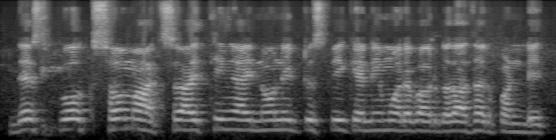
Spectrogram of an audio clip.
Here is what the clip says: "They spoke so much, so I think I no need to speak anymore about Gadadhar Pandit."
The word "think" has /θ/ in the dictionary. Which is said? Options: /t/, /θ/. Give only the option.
/t/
